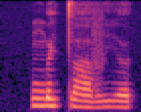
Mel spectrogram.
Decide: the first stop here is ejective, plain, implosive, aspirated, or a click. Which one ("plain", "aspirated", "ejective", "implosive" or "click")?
plain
